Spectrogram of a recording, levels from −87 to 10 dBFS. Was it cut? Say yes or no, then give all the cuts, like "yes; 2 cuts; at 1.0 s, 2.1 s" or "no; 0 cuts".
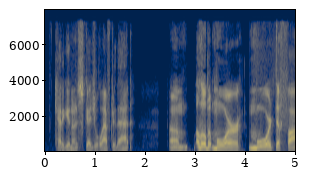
yes; 1 cut; at 4.0 s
